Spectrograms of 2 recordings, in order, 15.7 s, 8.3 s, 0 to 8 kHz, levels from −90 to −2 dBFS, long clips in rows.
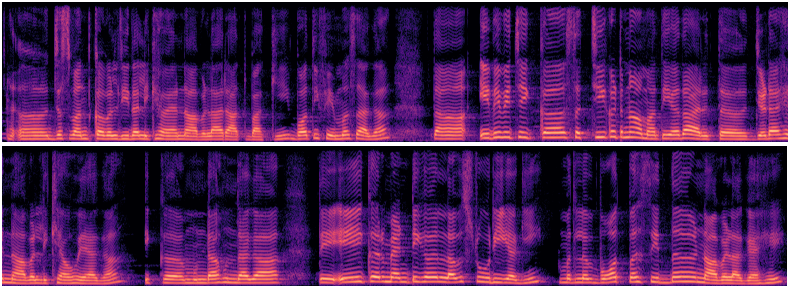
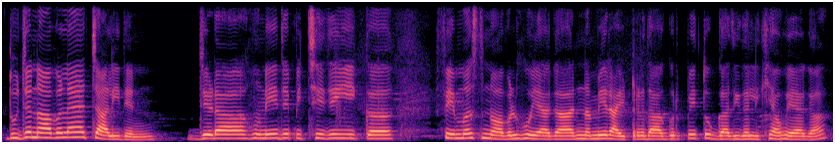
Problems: none marked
